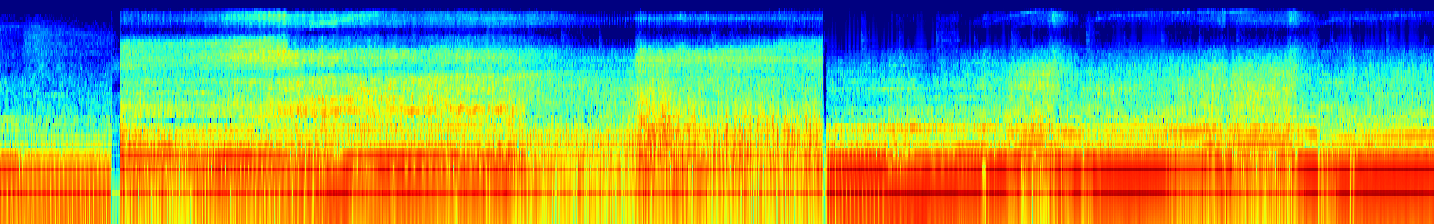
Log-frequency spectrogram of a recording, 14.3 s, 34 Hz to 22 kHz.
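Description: Turbocharged Fiat Uno 1.6 engine revving under hard acceleration, its pitch climbing and dropping back at each gear change. The sound jumps abruptly twice where short clips are cut together.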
